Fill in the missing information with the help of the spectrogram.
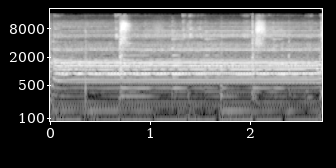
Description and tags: A quick cut of myself singing "Lifeeeeeee" in harmony for an original song.
From the Album, "Daisy Chain Hurricane":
